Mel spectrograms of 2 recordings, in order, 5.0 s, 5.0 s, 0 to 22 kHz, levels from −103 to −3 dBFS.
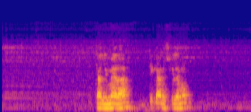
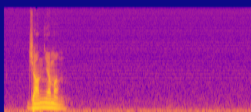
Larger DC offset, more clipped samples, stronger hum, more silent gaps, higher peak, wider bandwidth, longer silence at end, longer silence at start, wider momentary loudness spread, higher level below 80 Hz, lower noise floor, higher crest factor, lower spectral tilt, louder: neither; neither; neither; neither; second, -8 dBFS vs 0 dBFS; second, 5.8 kHz vs 17 kHz; second, 1.2 s vs 3.3 s; first, 1.95 s vs 0.55 s; second, 17 LU vs 21 LU; second, -58 dBFS vs -40 dBFS; first, -62 dBFS vs -46 dBFS; second, 18 dB vs 24 dB; first, -10 dB/octave vs -6 dB/octave; second, -23 LUFS vs -18 LUFS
